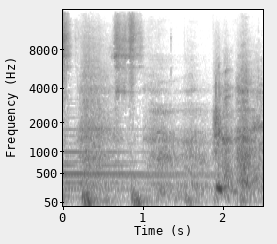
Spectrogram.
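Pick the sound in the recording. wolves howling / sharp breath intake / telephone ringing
sharp breath intake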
